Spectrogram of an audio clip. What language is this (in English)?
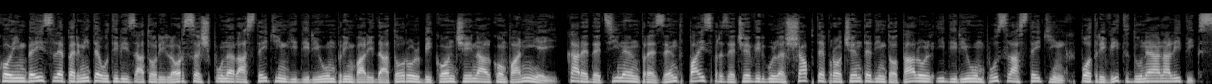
Romanian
